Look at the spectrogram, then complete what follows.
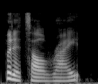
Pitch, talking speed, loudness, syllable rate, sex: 180 Hz, 245 wpm, -22 LUFS, 5.2 syllables/s, female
